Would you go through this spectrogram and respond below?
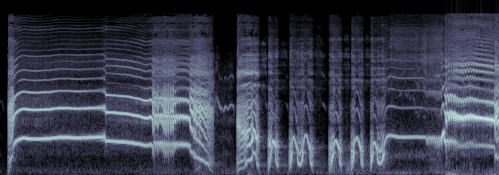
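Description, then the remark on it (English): A loud barred owl call blown on a hand owl call, with sustained hooting notes, a run of rapid rolling yelps and a long wavering finish, performed in a showy competition style like a waterfowl contest, with no voices. “You know, in a competition setting, you know, you would really get on that owl call like you would see in a waterfowl contest.”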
